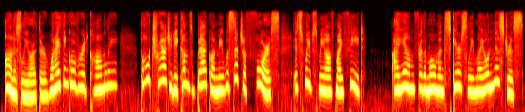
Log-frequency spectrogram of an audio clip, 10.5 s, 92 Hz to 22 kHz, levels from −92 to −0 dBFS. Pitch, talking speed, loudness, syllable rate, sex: 290 Hz, 195 wpm, -16 LUFS, 5.4 syllables/s, female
